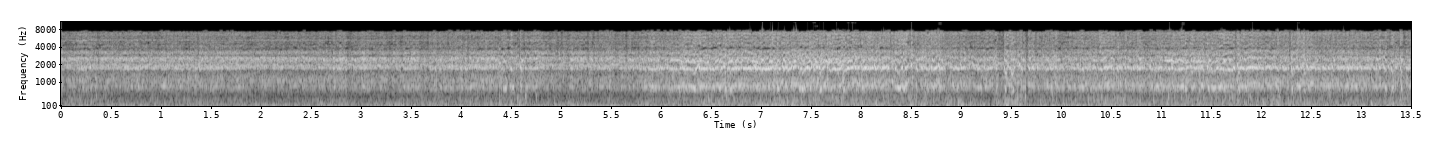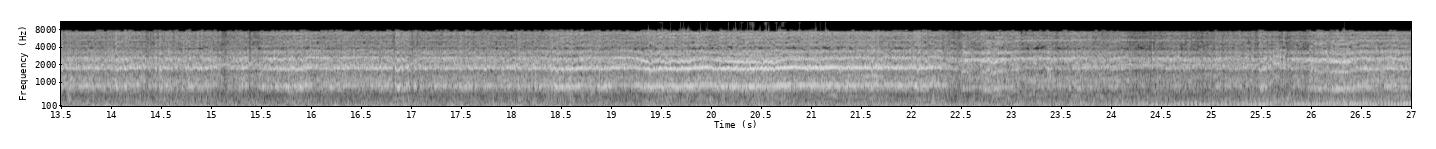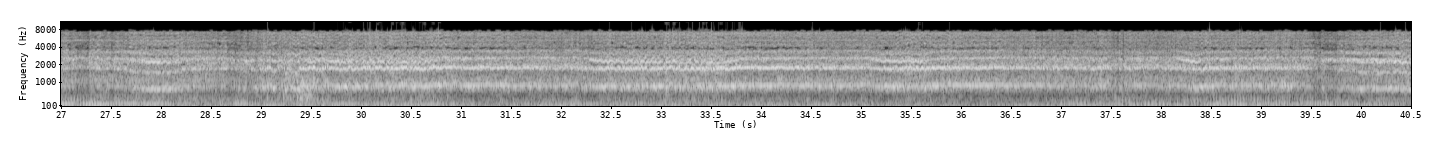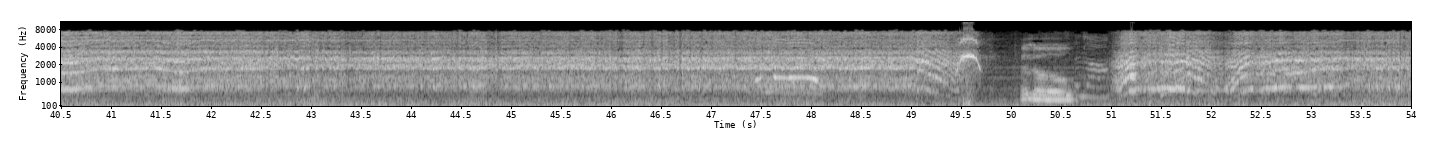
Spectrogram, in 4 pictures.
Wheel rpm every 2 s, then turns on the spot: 230, 230, 230, 220, 230, 230, 230, 230, 230, 220, 230, 230, 230, 220, 220, 220, 220, 220, 230, 230, 220, 230, 230, 230, 130, 70, 200.
none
